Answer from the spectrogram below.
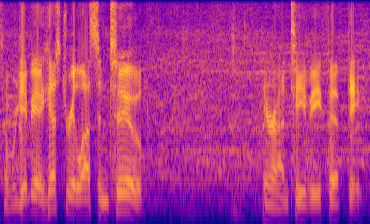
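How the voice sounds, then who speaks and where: Steady local football play-by-play man. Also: medium pitch, brisk, crowd noise. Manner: steady, rises sharply on scoring plays. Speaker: play-by-play announcer.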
